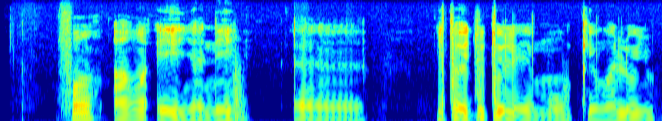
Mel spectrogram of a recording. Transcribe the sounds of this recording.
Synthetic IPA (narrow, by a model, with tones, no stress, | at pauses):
fũ˦ | a˨w̃ɔ̃˧ʔe˨i˨ɲã˨nĩ˨˦˨ | i˨tɔ˨e˨d͡ʒu˦to˦le˨mũ˨˦ke˦w̃ã˦lo˦ɲũ˦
